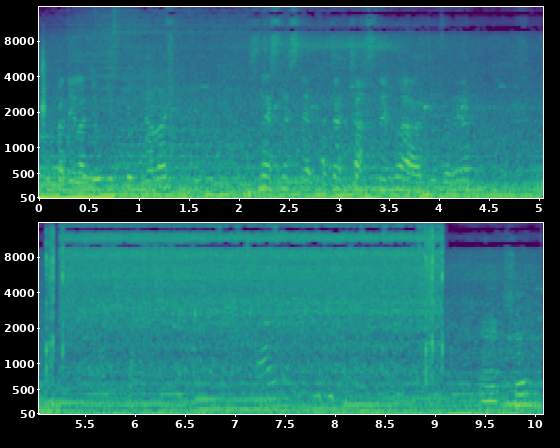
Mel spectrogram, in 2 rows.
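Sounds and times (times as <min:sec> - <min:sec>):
background music with held notes: 0:00.0 - 0:10.0
street traffic noise: 0:00.0 - 0:10.0.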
